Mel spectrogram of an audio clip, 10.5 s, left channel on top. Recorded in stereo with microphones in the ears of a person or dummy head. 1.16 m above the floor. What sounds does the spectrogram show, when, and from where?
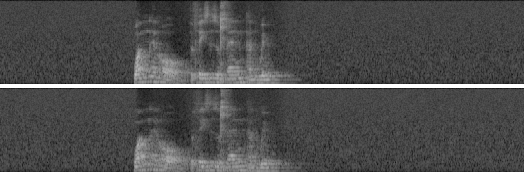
2.7 s a man speaking: 50° left (ahead or behind), 0.9 m
4.4 s a dropped coin: 20° left (ahead or behind), 0.6 m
